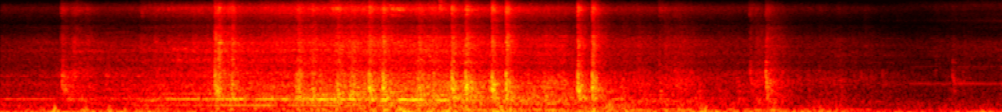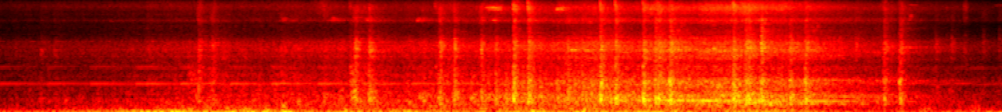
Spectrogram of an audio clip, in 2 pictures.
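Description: Electric train passing a level crossing, its wheels clacking over the rail joints as the sound swells and fades, then a second train passing the same way, with the crossing warning bell ringing steadily behind.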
